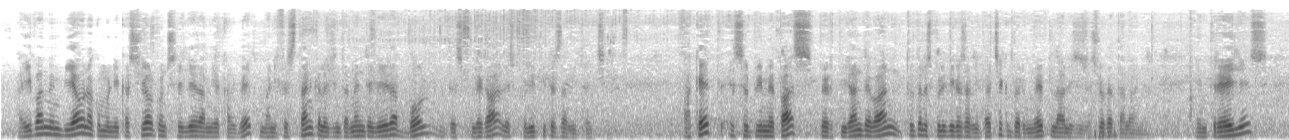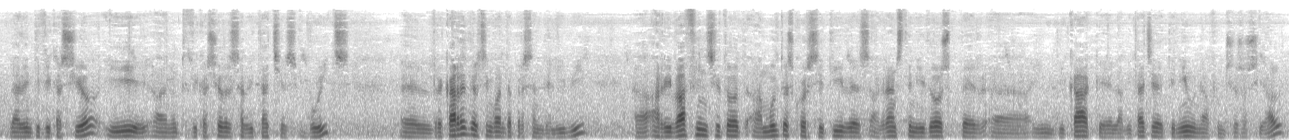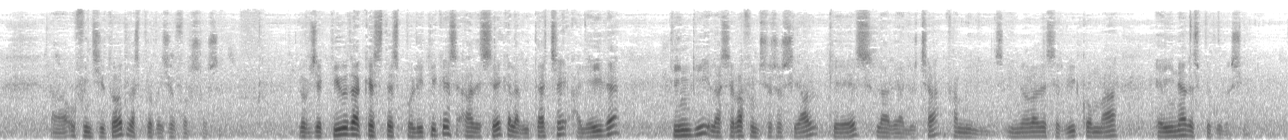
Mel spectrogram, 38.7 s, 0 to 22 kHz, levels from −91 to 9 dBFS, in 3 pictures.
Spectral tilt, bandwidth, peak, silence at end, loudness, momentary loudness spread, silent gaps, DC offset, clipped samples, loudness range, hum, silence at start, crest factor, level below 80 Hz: -5 dB/octave; 16.5 kHz; -6 dBFS; 0 s; -31 LUFS; 15 LU; none; under 0.1%; under 0.1%; 5 LU; none; 0.05 s; 26 dB; -66 dBFS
